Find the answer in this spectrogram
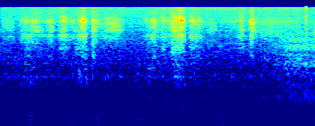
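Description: Felt-tip marker writing on paper: faint scratching strokes as a short formula is written out.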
